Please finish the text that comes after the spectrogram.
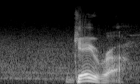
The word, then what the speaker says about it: Guerra: Guerra. I believe is the correct pronunciation. And they say to roll the R's, but we're from Illinois, so we are going to go with Guerra.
